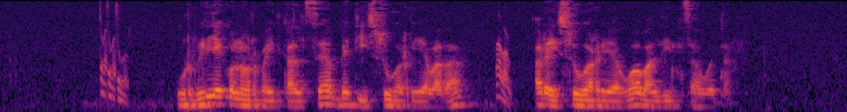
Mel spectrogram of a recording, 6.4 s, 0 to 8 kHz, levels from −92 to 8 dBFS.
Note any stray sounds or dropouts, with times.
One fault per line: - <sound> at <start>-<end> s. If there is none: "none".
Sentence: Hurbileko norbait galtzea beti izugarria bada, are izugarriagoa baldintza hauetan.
- chirp at 0.7-1.0 s
- chirp at 3.7-3.8 s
